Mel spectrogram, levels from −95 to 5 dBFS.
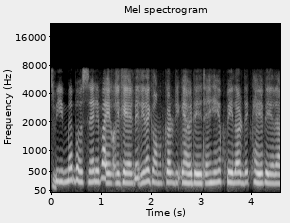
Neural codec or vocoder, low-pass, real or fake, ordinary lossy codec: codec, 16 kHz in and 24 kHz out, 0.4 kbps, LongCat-Audio-Codec, four codebook decoder; 7.2 kHz; fake; none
